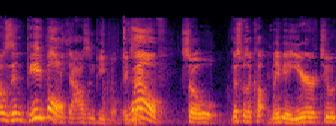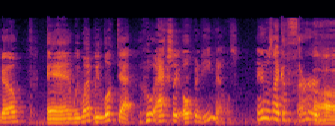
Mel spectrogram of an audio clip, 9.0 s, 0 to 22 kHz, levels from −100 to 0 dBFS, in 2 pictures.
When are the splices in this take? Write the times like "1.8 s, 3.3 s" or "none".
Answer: 3.6 s, 5.0 s, 5.7 s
